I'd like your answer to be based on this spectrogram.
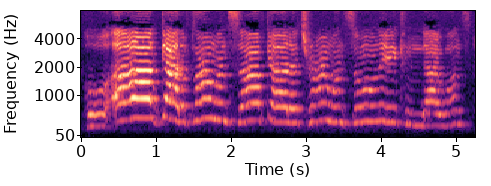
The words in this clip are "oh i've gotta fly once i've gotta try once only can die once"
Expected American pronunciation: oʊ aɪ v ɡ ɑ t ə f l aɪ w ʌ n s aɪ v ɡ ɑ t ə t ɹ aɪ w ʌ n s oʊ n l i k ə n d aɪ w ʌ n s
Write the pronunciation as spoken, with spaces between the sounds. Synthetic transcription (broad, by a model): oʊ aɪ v ɡ ɑ t ə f aɪ w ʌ n s aɪ v ɡ ɑ t ə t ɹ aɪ w ʌ n s oʊ n l i k ə n d aɪ w ʌ n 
